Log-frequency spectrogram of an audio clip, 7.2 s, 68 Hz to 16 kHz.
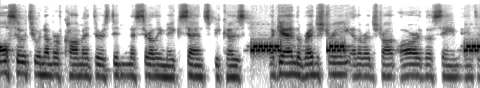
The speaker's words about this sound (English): So I apologize for the phone ringing in the background. That should go away in about 30 seconds.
